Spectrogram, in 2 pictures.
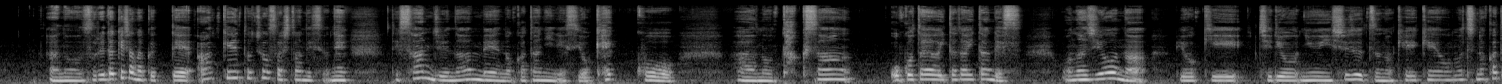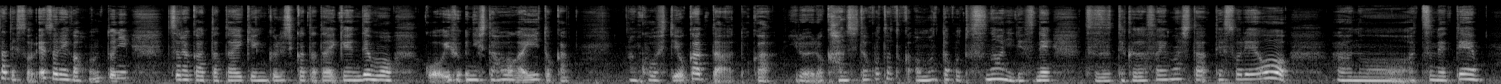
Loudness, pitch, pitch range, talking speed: -22 LUFS, 195 Hz, 185-230 Hz, 340 characters per minute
